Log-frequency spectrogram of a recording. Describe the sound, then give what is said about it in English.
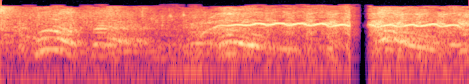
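Horses of a wagon team neighing in distress as a current carries them away, shrill whinnies with wavering pitch mixed with agitated voices. “The horses. The current's carrying them away from the wagon.”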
